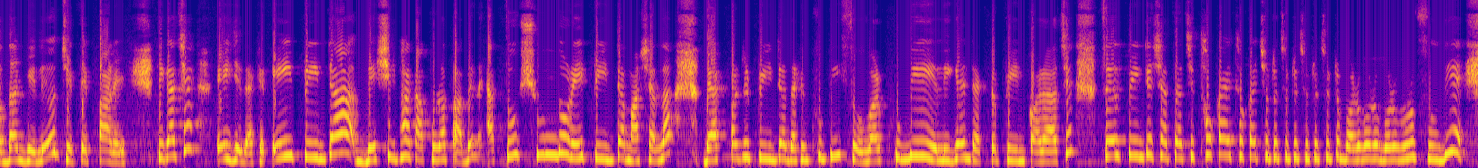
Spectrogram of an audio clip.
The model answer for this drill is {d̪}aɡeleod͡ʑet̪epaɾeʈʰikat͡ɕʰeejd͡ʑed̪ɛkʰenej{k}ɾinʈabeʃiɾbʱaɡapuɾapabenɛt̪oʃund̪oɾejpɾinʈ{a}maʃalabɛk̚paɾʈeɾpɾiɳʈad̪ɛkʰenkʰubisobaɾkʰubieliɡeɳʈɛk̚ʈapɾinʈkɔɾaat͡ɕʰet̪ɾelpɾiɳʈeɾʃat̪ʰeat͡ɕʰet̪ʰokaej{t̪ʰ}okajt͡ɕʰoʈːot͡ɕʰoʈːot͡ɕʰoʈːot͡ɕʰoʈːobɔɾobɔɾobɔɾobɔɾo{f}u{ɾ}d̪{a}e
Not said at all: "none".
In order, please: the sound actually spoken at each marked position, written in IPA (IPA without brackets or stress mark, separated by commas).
d̪, p, a, t̪ʰ, f, l, i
